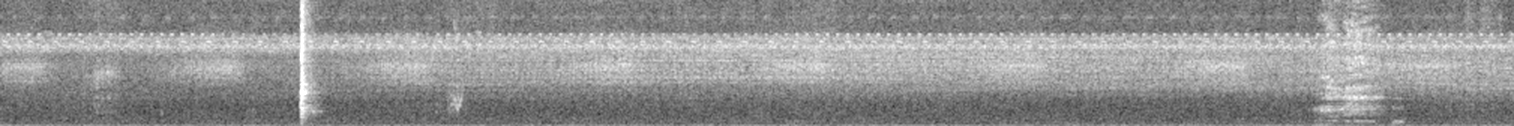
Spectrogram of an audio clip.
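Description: Steady high chirring of insects in summer vegetation over a low background hum. One sharp click about two seconds in and a fainter one a second later; a brief vocal sound near the end.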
